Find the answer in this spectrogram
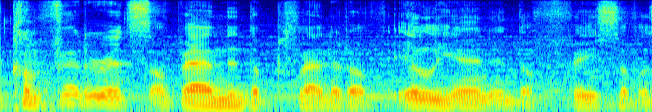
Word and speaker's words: Ilian: military command 8 human now pronounce it as alien cuz it reminds me of Illidan from Warcraft 3 the Zerg have begun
